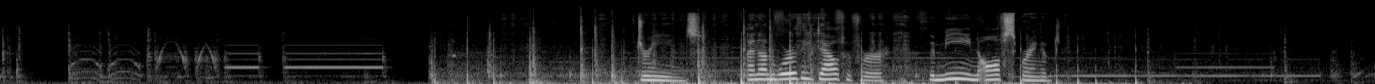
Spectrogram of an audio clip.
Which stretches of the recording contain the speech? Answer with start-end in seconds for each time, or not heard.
6.3-10.6.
